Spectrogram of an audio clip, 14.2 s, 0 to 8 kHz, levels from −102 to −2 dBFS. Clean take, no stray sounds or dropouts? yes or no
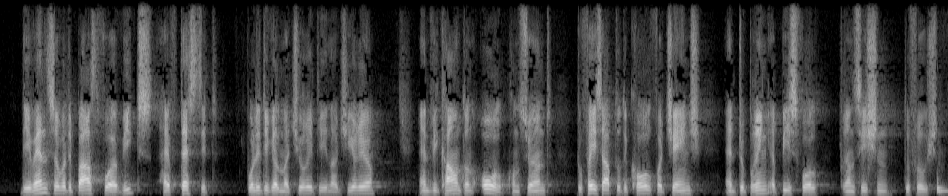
yes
